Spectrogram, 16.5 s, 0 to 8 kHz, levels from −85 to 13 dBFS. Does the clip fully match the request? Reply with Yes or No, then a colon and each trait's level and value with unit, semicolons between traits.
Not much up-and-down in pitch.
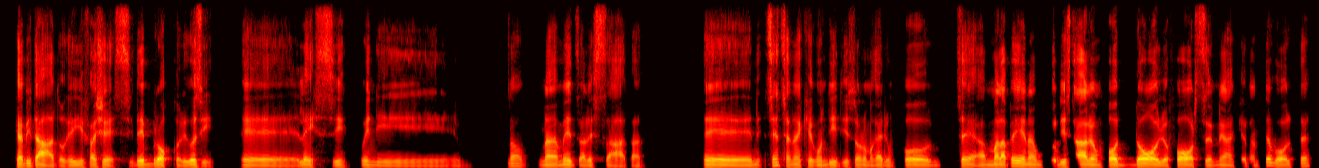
No: average, 4.2 semitones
